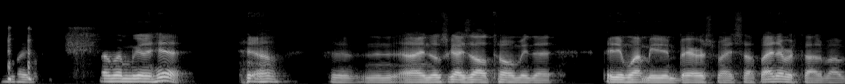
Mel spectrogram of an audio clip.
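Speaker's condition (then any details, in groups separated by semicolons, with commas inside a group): Parkinson's disease; pickleball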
